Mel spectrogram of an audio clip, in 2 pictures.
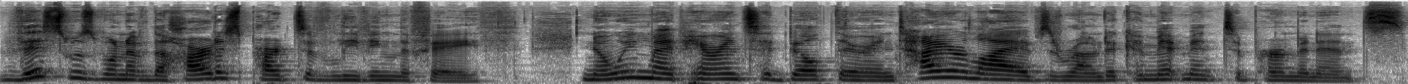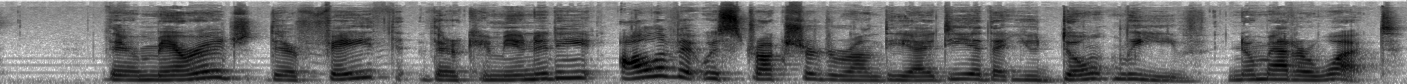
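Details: Adult woman; typical speech.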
